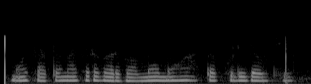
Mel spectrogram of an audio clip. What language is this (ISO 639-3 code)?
ori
